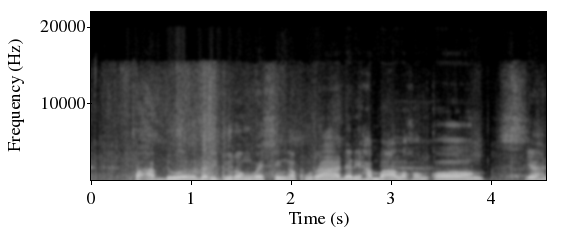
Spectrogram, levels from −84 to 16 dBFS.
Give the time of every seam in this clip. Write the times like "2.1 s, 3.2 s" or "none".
none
